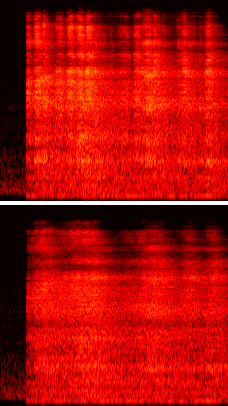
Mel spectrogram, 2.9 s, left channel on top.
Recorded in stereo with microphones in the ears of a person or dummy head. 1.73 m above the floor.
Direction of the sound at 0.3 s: 45° left (ahead or behind).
